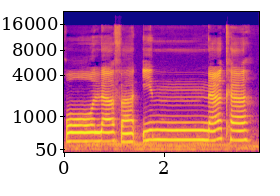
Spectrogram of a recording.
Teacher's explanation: ini nunnya bertasydid, tahan dan dengungkan 3 harokat.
